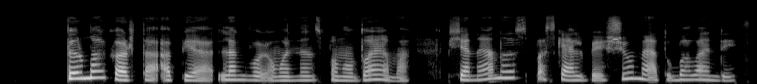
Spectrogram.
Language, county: Lithuanian, Marijampolė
